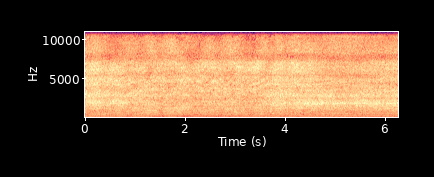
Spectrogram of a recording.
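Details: Black+Decker 20V cordless blower/sweeper running on a new battery: a steady airy rush with a constant mid-pitched motor hum and no surging or dropouts; the blower runs strong and even.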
